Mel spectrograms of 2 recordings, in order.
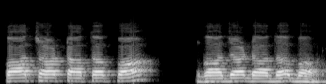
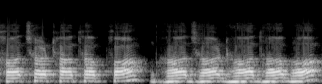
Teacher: বাতাসের প্রাবল্য বেশি থাকে, চাপ বেশি থাকে, সেটা হয় আমার আহ মহাপ্রাণ। আর যেটাতে বাতাসের প্রাবল্য কম থাকে সেটাকে বলা হয় অল্প প্রাণ। তাহলে এটা আমরা দেখতে পাচ্ছি যে ক উচ্চারণে আমার প্রাবল্য নাই, খতে আছে, তাহলে এটা মহাপ্রাণ।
